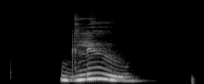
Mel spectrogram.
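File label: "Glue", English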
